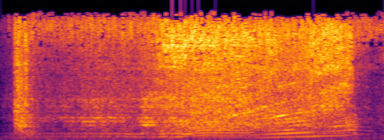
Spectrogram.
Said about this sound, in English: And the taxi went on and left us there.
